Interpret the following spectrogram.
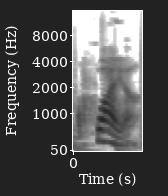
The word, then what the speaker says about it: choir: The letter H can be silent too, and in a few different ways. Sometimes it's not pronounced at the start of words, like honest, honor, and hour, and it can also be silent if it comes after a C, G, or R, like in choir, echo, ghost, rhythm.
